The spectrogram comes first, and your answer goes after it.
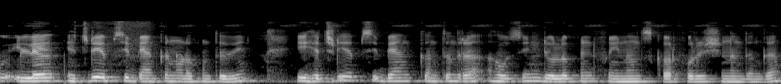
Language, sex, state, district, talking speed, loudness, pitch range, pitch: Kannada, male, Karnataka, Belgaum, 130 wpm, -17 LUFS, 135-155 Hz, 140 Hz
